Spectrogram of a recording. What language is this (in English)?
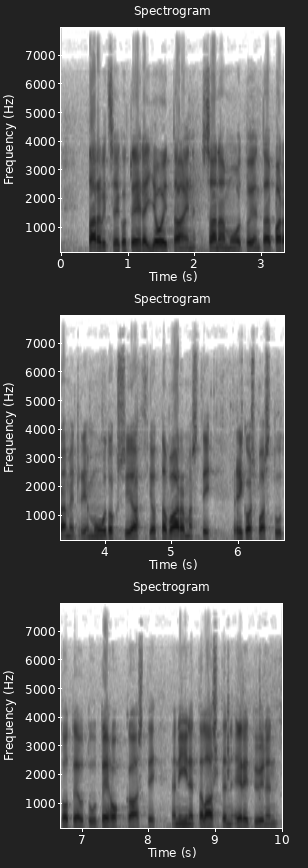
Finnish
